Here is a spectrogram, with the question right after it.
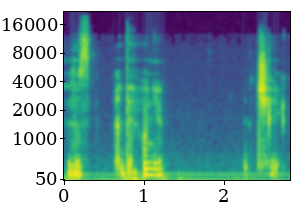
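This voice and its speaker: A man playing a gruff but tender werewolf boyfriend in an intimate ASMR roleplay, rambling in halting, sweary, hushed phrases with a husky, gravelly voice. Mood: tender, teasing.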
